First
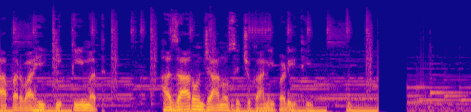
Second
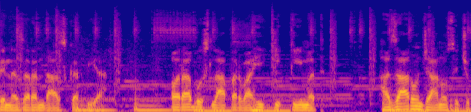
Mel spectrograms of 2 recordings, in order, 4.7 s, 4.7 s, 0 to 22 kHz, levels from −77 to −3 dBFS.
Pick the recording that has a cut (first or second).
first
